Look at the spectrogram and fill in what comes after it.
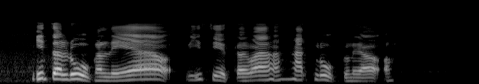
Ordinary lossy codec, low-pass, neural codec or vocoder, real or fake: none; none; none; real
